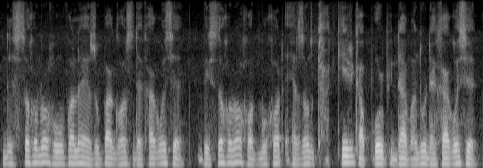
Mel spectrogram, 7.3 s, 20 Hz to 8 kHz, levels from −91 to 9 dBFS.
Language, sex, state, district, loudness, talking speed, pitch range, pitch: Assamese, male, Assam, Sonitpur, -19 LUFS, 125 wpm, 100-115 Hz, 110 Hz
